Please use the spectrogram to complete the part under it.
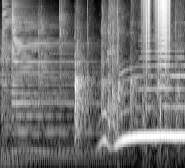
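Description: An acoustic guitar strums a chord that rings out.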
